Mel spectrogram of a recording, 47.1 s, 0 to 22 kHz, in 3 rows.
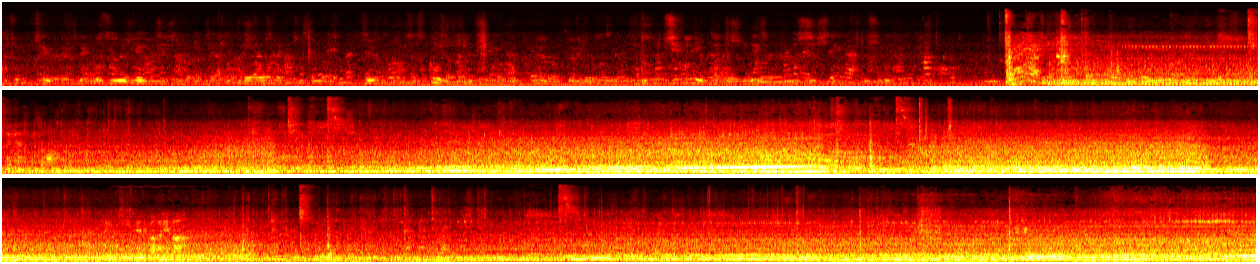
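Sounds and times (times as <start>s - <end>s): bus diesel engine accelerating: 12.5s - 47.0s.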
